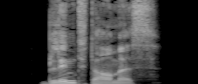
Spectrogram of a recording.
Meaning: genitive singular of Blinddarm
- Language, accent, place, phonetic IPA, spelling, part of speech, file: German, Germany, Berlin, [ˈblɪntˌdaʁməs], Blinddarmes, noun, De-Blinddarmes.ogg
